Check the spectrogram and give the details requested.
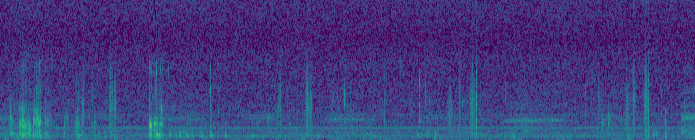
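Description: Quiet irregular gurgles and low rumbling squeaks against steady room hum; active bowel sounds, stomach growling.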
